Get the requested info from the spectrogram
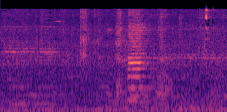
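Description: Busy street traffic: engines rumbling low and steady, with short vehicle horn toots, a fading one at the start and a louder one about a second and a quarter in.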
